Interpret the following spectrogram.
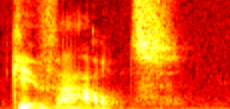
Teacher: So what we're doing is we're using the consonant at the end of give, once again to link to the O at the beginning of the next word.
